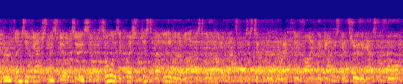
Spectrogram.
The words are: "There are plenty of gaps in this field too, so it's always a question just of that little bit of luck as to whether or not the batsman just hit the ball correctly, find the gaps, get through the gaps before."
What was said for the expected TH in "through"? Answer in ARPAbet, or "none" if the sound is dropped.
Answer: TH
